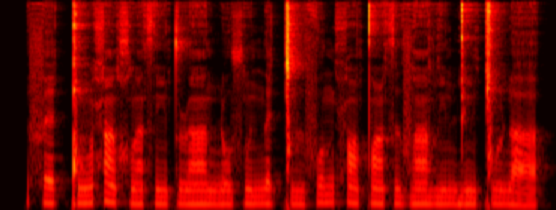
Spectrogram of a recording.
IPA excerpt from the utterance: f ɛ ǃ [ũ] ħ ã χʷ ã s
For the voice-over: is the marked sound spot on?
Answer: yes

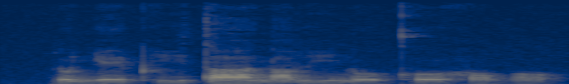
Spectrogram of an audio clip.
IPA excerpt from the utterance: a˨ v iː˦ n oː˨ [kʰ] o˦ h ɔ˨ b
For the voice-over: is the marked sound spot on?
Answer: yes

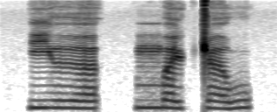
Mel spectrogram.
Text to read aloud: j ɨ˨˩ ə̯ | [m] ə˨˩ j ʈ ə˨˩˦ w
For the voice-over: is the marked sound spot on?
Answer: yes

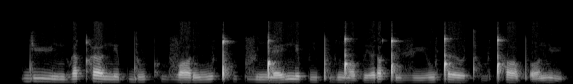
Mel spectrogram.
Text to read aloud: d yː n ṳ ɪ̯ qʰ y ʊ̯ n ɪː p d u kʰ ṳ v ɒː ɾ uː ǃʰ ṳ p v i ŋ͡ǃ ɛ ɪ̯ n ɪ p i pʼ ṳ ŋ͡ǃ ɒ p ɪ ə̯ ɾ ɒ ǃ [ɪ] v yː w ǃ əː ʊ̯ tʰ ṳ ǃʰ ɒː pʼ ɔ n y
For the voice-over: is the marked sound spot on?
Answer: no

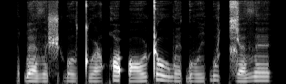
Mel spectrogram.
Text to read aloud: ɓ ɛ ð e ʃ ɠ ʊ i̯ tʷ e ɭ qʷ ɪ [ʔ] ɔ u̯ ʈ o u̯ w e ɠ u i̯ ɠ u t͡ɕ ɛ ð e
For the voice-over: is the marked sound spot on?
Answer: yes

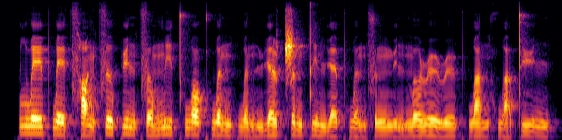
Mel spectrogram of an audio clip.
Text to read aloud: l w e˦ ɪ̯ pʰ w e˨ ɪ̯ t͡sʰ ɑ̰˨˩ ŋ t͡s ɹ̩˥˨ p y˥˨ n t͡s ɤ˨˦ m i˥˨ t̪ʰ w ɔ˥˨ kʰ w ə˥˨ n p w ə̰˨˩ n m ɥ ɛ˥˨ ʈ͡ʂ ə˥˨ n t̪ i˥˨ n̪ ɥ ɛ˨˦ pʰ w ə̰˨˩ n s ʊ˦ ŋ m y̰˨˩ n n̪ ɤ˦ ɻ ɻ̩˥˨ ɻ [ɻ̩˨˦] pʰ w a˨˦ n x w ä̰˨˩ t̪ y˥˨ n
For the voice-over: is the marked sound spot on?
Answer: yes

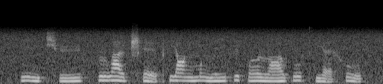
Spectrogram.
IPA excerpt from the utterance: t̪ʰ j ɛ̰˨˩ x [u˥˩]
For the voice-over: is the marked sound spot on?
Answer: yes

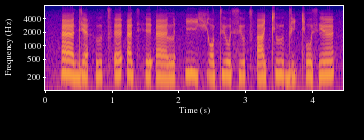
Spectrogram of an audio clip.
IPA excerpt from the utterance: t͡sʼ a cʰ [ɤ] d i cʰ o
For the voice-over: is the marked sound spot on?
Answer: no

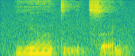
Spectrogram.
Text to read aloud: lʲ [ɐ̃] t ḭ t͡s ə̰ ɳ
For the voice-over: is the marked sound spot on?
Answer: no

